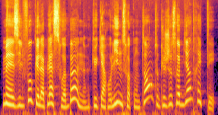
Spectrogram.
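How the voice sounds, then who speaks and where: A woman's voice: a little high, big pitch swings, normal speed, darkish tone. A woman voicing a simple-minded, blunt young male servant, chattering eagerly and indignantly. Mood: plaintive.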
